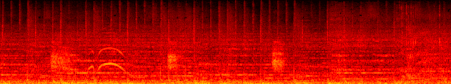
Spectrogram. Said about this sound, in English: Because where there's danger, there's also dogs barking in the background.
